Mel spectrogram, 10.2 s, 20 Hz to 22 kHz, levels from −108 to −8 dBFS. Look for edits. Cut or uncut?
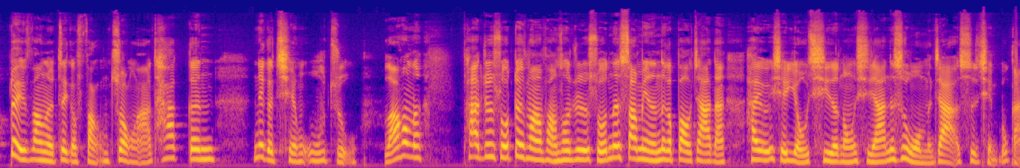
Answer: cut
